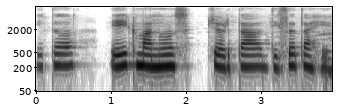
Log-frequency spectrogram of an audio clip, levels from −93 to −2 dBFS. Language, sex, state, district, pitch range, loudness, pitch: Marathi, female, Maharashtra, Gondia, 215-230 Hz, -16 LUFS, 220 Hz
